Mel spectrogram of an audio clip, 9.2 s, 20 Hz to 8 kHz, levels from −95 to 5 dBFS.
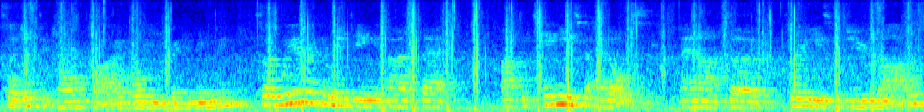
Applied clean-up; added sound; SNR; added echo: none; Walk, footsteps; 11 dB; reverberation time 0.9 s.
